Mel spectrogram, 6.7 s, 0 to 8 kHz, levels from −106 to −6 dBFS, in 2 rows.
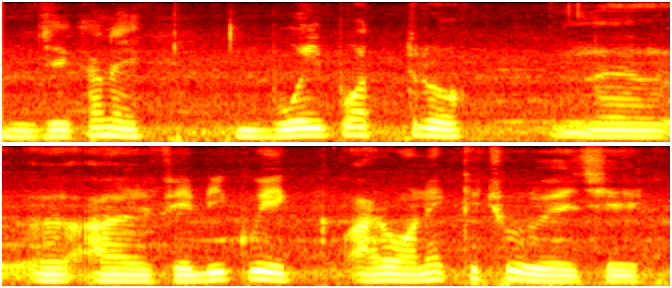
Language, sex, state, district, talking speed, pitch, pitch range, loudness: Bengali, female, West Bengal, Alipurduar, 90 wpm, 135 Hz, 130-150 Hz, -16 LUFS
